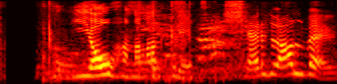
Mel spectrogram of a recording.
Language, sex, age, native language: Icelandic, male, 10, Icelandic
